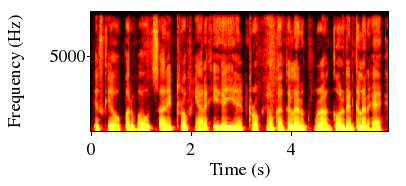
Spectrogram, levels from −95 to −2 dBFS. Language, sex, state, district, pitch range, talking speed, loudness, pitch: Hindi, male, Jharkhand, Deoghar, 120-125 Hz, 140 wpm, -16 LUFS, 120 Hz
